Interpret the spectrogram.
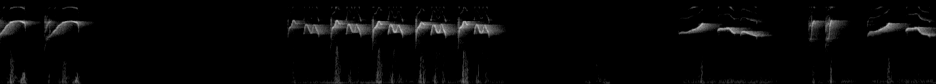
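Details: Brown-throated sunbird giving its loud 'tembakan' song: short groups of piercing, quickly repeated down-slurred chirps separated by silent gaps of about two seconds.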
